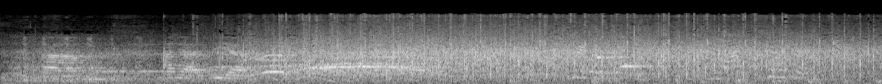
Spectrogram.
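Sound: audience applauding and cheering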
